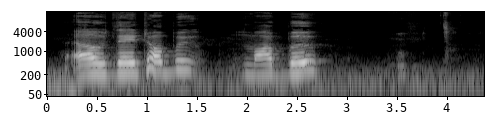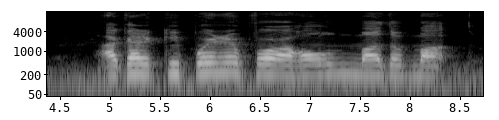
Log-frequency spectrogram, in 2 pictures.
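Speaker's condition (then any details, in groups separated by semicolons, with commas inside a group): Traumatic brain injury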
